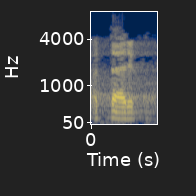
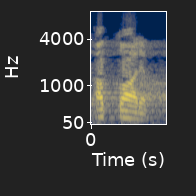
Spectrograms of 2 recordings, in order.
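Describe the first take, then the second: First: The first consonant is light and plain. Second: The first consonant is heavy and emphatic. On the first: Foreign influence has entered the pronunciation. The speaker calls it wrong. "هذا ليس بعربي، هذا دخلته العجمة" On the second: The speaker calls it right. "العربي يقرأه مفخما"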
